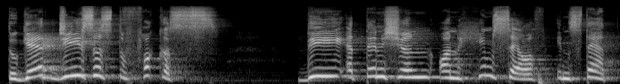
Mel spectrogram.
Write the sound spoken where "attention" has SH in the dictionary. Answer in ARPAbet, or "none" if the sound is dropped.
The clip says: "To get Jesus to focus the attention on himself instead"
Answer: SH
